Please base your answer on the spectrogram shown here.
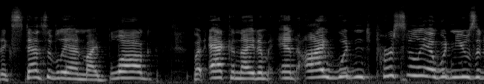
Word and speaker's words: Aconitum: These words, if they're new to you, they are spelled phonetically because they are Latin. Aconitum, A-C-O-N-I-T-U-M, aconitum, sometimes known as aconite, and I've written about it extensively.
